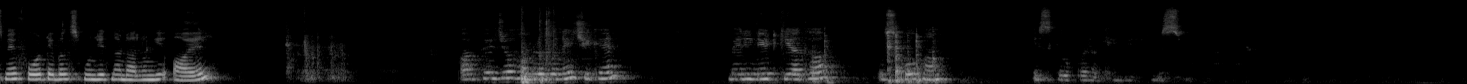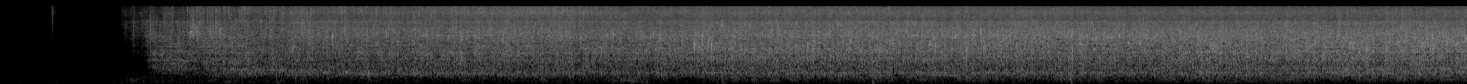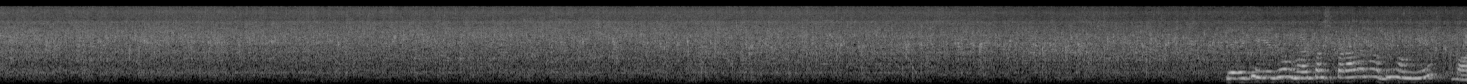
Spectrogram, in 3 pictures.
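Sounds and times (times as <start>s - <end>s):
chicken sizzling in hot oil: 15.9s - 44.0s.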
